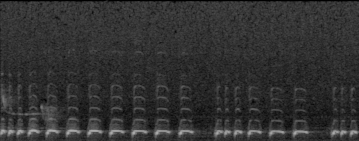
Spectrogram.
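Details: Local zebra dove, played to prompt other doves to call, delivering a long rapid run of short hooked cooing notes, about five per second, with two brief pauses between bursts.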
